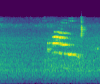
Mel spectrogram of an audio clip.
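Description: Domestic cat meowing once, about a second in, a short call that falls slightly in pitch: a hungry cat asking to be fed.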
